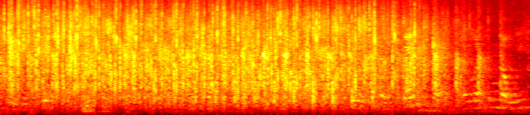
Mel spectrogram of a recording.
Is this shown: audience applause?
yes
